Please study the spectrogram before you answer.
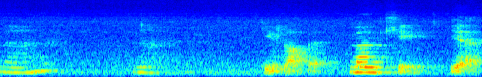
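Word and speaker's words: Monki: Monkey. Yeah, it's spelled M-O-N-K-I.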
